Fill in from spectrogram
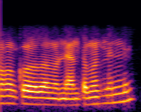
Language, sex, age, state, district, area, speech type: Telugu, male, 30-45, Andhra Pradesh, Eluru, rural, conversation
